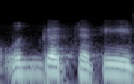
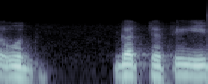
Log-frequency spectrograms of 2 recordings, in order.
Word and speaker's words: उद्गच्छति: एवम् अत्र उद्गच्छति इत्यत्र उद् गच्छति इति मा वक्तव्यम्. उद्गच्छति इति तत्र उच्चारणविषये अस्ति महोदय.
